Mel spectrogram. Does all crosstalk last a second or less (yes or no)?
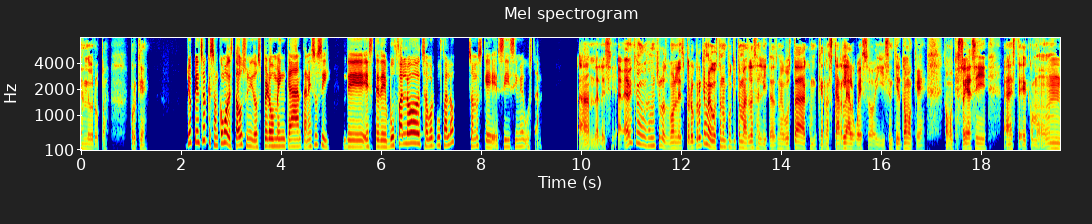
yes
